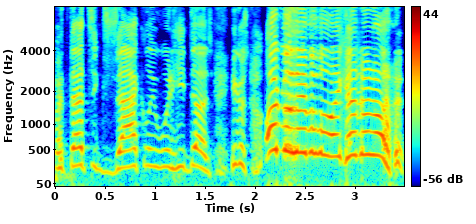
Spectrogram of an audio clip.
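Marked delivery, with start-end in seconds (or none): 1.9-3.5 very high, loud, sudden conniption outburst. Describing how a man flips out over the way a woman said something: retelling his sudden outburst. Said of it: "He just had like a conniption".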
